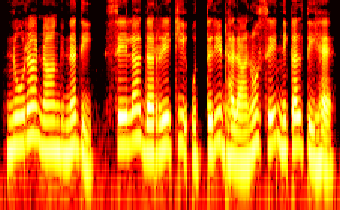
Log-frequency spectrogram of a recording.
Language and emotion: Hindi, neutral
